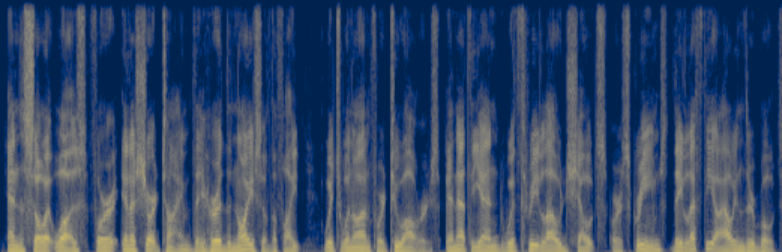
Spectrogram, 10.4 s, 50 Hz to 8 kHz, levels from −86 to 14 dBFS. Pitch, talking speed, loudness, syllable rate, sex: 115 Hz, 225 wpm, -16 LUFS, 4.2 syllables/s, male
